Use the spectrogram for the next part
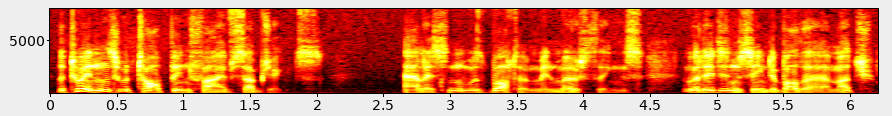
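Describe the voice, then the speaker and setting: A man with a slightly husky voice, narrating a scripted children's story. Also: medium pitch, animated, moderate pace, dry recording.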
